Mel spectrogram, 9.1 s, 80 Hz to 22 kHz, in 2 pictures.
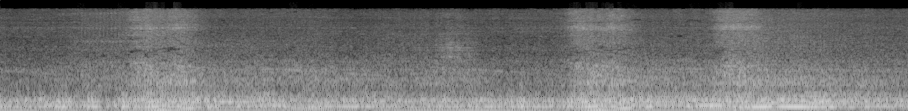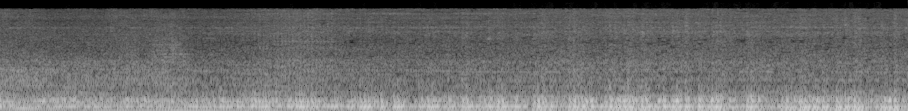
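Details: Renault 16 TX engine started after a rebuild: revs blip up cleanly a few times and settle back to an even idle, with no knocks or rattles; normal running of a healthy rebuilt engine.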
